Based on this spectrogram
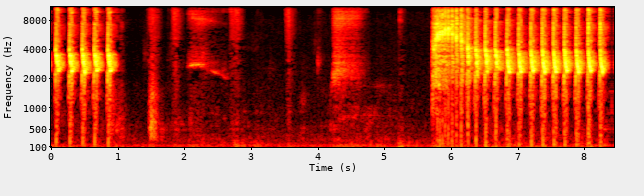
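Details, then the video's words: Oriental white-eye used as tutor audio for competition birds, in energetic medium-speed song: bursts of sharp, high chips repeated about three per second, a quiet gap with a soft whistle, then a long fast run of ringing chips. "KAPAS TEMBAK GACOR SPEED SEDANG Bagus sekali buat MASTERAN BURUNG LOMBA ¦ PANCINGAN KATEM"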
